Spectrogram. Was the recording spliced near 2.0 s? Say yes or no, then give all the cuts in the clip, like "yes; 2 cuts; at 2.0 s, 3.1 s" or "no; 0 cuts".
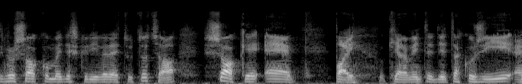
no; 1 cut; at 3.3 s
